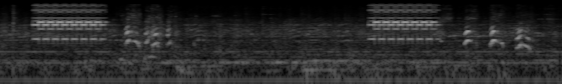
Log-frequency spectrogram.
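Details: One-year-old female Siberian Husky reacting with curiosity to a ringing phone. Two bursts of electronic ringtone, each followed by short rising-and-falling yelping howls, three or four in a row, in a quiet room.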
